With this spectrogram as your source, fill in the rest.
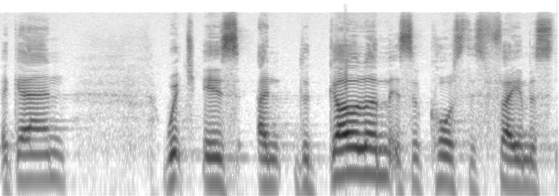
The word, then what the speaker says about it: Golem: David Aronson's painting the Golem or the golum I'm going to say golum which I think is maybe the British pronunciate sorry Golem golum I'm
